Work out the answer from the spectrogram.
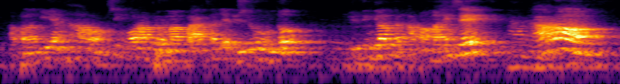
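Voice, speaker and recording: Man, preacher, questions the listeners, faint room hum. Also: high voice. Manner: chanting Arabic phrases, then explaining with rhetorical questions. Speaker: religious teacher. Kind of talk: mosque sermon. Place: mosque hall. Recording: echoey mosque hall from far off.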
